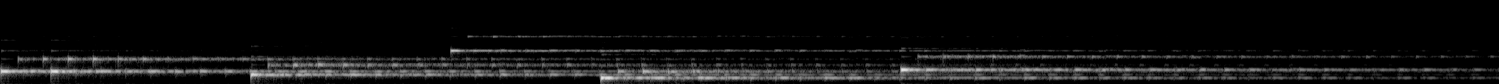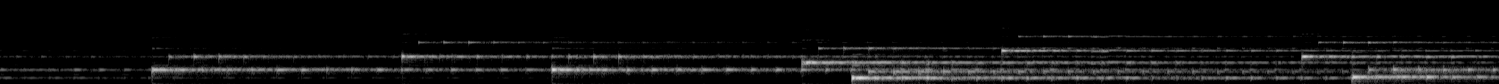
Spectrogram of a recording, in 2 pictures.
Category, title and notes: Sound effects > Electronic / Design
Ambient Water Drop Reverb into the Space
Drops of water reverberating into the deep space Done with Digitakt 2, a water drop sample recorded with Tascam Portacapture X6, and Rymdigare
reverb, water, meditative, relaxing, ambient, drop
